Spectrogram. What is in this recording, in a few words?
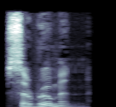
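"cerumen", British English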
